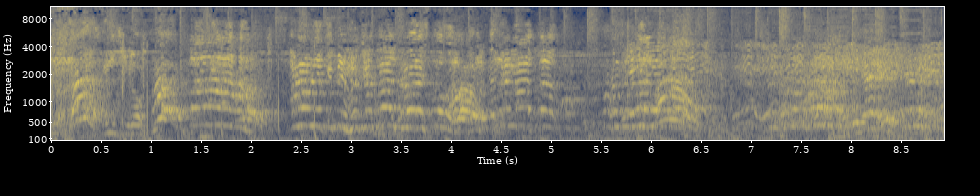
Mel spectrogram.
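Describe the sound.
An antifascist protest at the doors of the town hall in Santpedor, Catalonia, clashing with police during the swearing-in of an Aliança Catalana councillor: a loud, agitated crowd shouts and yells over one another, several raised voices rising and falling in overlapping bursts amid a constant roar of commotion.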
